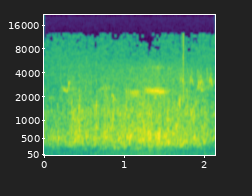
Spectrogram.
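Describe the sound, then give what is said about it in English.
Fast river water rushes and churns through a narrow gorge with rocks and waterfalls, in a steady, continuous roar, with small splashes and gurgles breaking through. It is moderately loud, with no voices. “They arrive at a narrow gorge in the river, where treacherous, fast-moving currents, rocks, and waterfalls impede their progress.”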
